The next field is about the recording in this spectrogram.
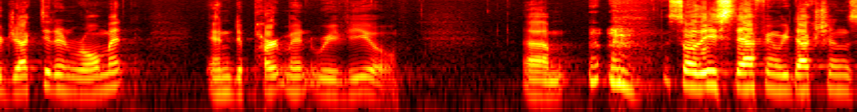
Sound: clears throat

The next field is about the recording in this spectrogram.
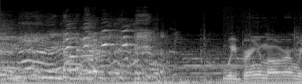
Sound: women laughing

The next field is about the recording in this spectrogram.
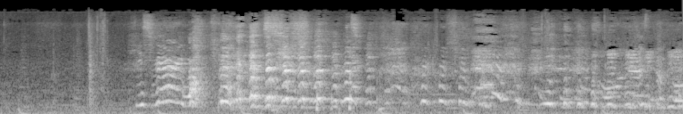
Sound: laughter

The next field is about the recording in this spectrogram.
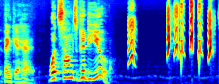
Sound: squeaks squeaks

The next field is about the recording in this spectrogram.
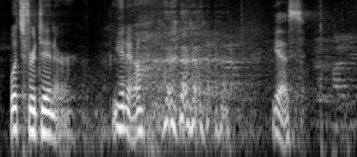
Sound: audience laughs; laughs

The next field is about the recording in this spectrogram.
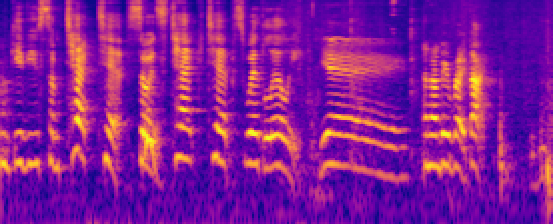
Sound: cheering

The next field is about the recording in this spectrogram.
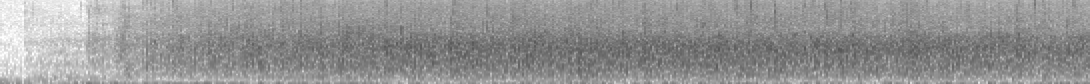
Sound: audience applauds

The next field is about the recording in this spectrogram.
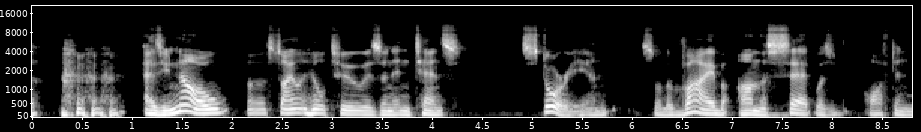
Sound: laughs

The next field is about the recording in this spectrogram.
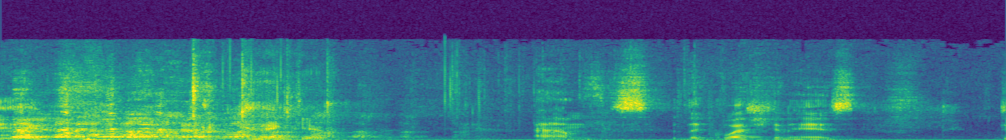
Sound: audience laughing

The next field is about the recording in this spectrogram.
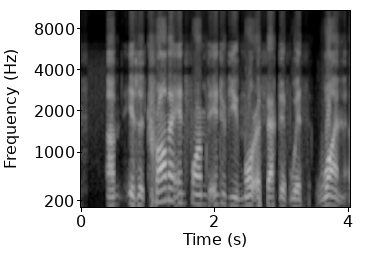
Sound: voiceover

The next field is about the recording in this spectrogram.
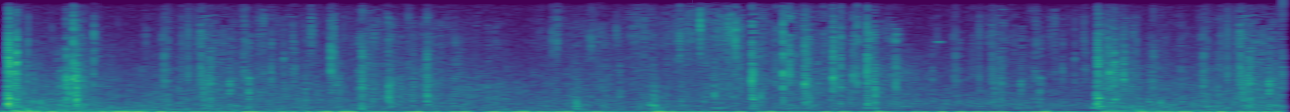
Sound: rumbling!

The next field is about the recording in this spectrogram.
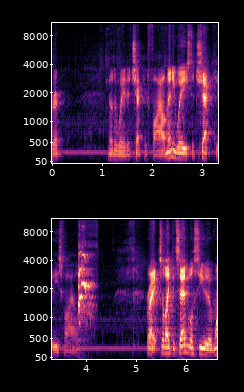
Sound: FlightCheck eagle screeches

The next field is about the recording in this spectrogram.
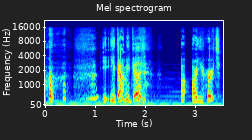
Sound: nervous laugh

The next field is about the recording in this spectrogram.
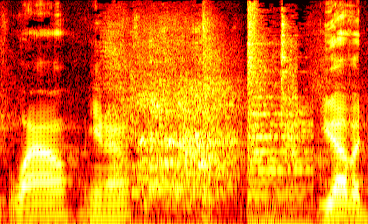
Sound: laughing

